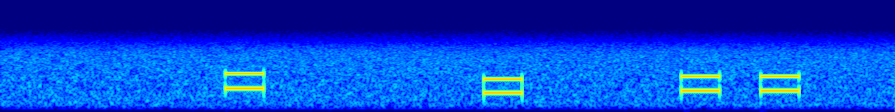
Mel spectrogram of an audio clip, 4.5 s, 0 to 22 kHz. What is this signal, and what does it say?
DTMF, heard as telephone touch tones, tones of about 190 ms. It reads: 9 1 55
